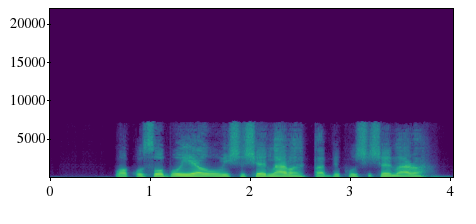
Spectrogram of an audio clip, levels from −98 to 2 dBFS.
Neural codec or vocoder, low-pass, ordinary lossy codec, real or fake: codec, 16 kHz, 0.5 kbps, FreqCodec, larger model; 7.2 kHz; MP3, 48 kbps; fake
